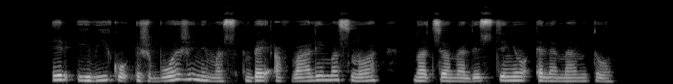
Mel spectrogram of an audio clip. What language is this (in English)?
Lithuanian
